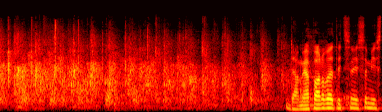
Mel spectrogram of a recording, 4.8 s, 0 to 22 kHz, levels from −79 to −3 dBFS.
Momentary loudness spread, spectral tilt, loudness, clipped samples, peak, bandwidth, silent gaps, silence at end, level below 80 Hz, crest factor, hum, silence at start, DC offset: 13 LU; -4.5 dB/octave; -30 LUFS; under 0.1%; -6 dBFS; 13 kHz; none; 0 s; -72 dBFS; 24 dB; none; 0 s; under 0.1%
